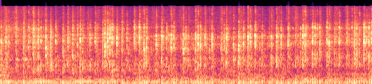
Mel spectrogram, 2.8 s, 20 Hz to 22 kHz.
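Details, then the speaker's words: 1966 Chevrolet Impala V8 driving with long 24-inch over-axle cherry bomb glasspacks that leak badly: deep, loud rumble with a ragged, popping, blatty edge; exhaust leak. "Guys on a little trip so you can hear how bad the leaking it is. You'll just be able to hear it."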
